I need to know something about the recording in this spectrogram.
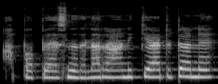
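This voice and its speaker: A woman's voice: extremely high pitch, monotone, normal speed, a bit bright. A young woman, acting a kind younger sister who soothes and consoles. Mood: calming. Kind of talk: web series drama acting.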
